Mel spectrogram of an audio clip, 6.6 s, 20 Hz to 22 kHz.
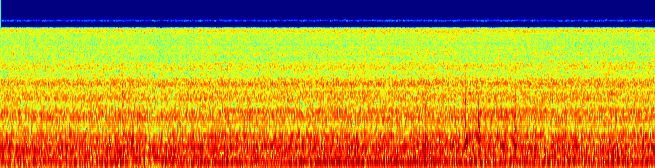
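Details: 2002 Pontiac Grand Prix 3800 with a steady low idle and a slightly uneven, lumpy beat, no clear thump this time. Owner reports bogging, intermittent thumping, alternator overheating and no check-engine light; cause not evident.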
